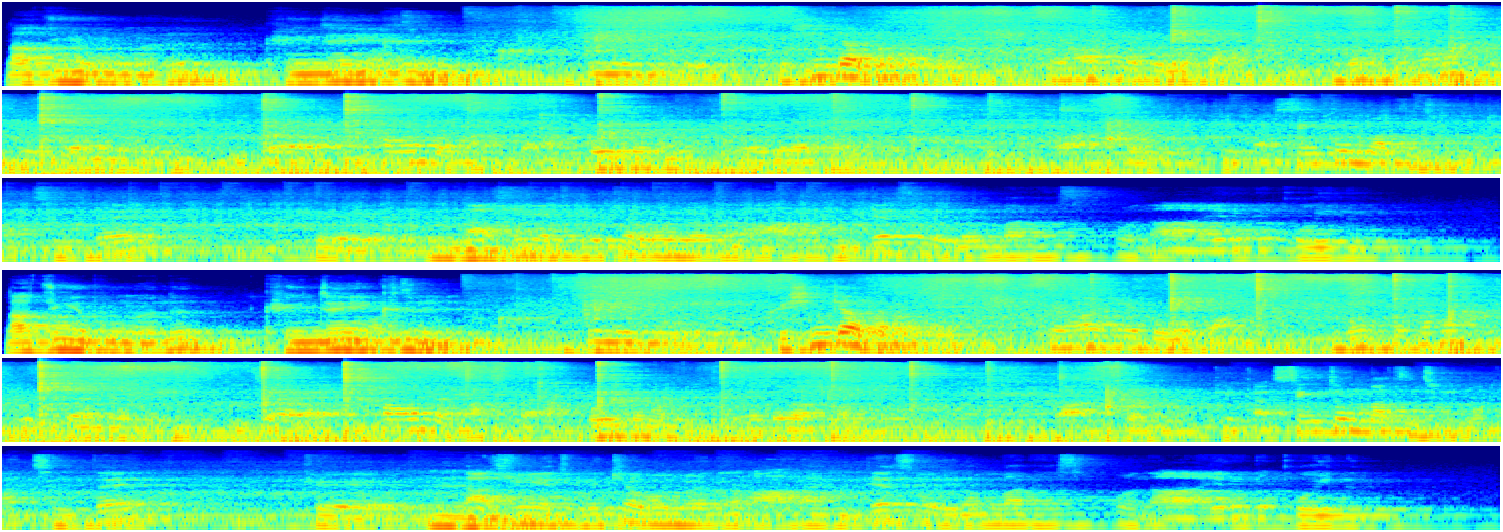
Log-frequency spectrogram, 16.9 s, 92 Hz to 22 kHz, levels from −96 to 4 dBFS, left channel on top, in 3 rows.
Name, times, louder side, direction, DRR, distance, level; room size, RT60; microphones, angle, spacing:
voice 1, 0.0-1.7 2.0-3.6 12.8-13.2, right 2 dB, 80° right, 5 dB, 0.6 m, -27 dB
voice 2, 1.0-1.5 3.2-3.5 3.9-4.6 4.9-9.0 9.5-11.8 12.4-16.4, right 1 dB, 25° right, 2 dB, 0.5 m, -33 dB
sound 1, 1.7-9.8, right 1 dB, 45° right, 1.2 m, -28 dB
sound 2, 1.9-14.8, left 1 dB, 35° left, 0.5 m, -45 dB
sound 3, 2.4-15.4, left 2 dB, 75° left, 0.6 m, -43 dB
8.0 x 3.2 x 4.2 m, 1.4 s
head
